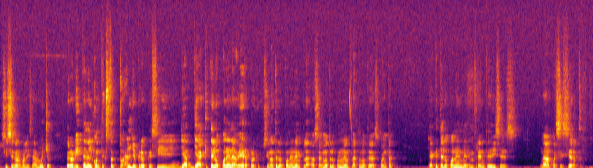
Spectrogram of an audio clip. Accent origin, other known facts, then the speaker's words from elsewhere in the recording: Mexico; Yo, como mexicano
